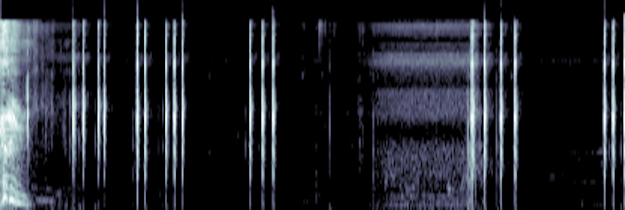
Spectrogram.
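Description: Keyboard keys click in quick bursts of taps.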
